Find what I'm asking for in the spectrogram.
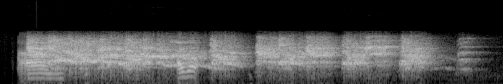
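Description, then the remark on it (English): A dog barks loudly and harshly in a series of long, overlapping bursts with brief gaps between them, ending in a shorter, softer bark. “It didn't say bark.”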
